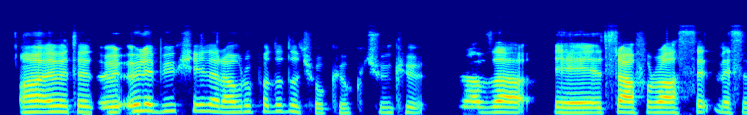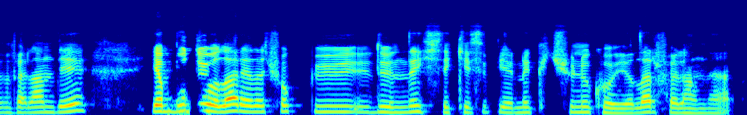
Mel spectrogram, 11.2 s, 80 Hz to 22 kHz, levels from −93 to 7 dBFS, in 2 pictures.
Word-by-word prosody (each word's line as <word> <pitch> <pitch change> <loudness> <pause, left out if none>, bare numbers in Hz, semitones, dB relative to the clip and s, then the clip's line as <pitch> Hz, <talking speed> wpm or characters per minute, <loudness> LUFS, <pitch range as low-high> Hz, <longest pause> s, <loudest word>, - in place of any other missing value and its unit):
A, 190 +1 +4
evet, 195 0 +1
evet, 185 -2 -1
ö 180 +2 +1
öyle, 220 -1 +4
büyük 220 +1 -7
şeyler 220 -3 -2
Avrupa'da 200 +3 -4
da 205 -2 -6
çok 155 -2 -13
yok. 155 - -14
Çünkü 170 0 -11 0.3
biraz 180 -1 -3
daha, 180 -2 +4 0.2
eee, 170 -1 +2
etrafı 175 +1 +3
rahatsız 175 +1 +2
etmesin 170 -3 -6
falan 175 +2 -4
diye 220 +5 +1 0.5
ya, 205 -1 +7
buduyorlar 215 0 +6
ya 200 -1 +2
da 195 - -1
çok 205 -1 -9
büyüdüğünde, 190 -1 -2
işte, 185 -3 -5
kesip 180 +1 -9
yerine 170 0 -5
küçüğünü 180 +2 -6
koyuyorlar 160 +2 -2
falan 155 -3 -7
yani. 150 - -10
185 Hz, 175 wpm, -29 LUFS, 175-200 Hz, 0.5 s, ya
